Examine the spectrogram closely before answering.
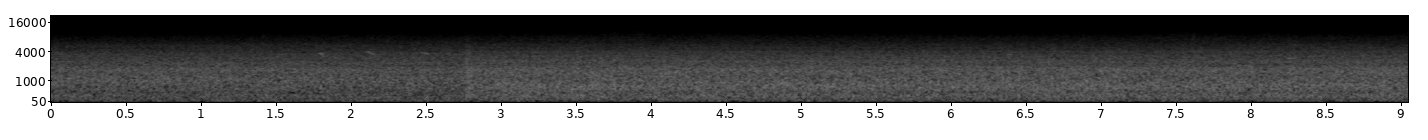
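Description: Steady, even outdoor rushing noise with no distinct events, a little louder from about three seconds in.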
